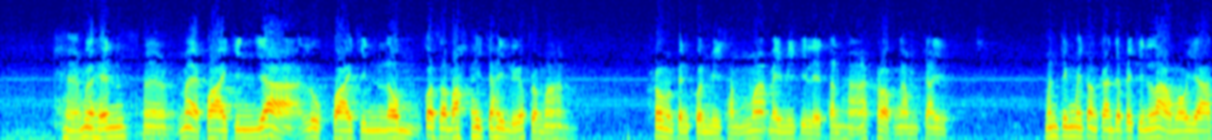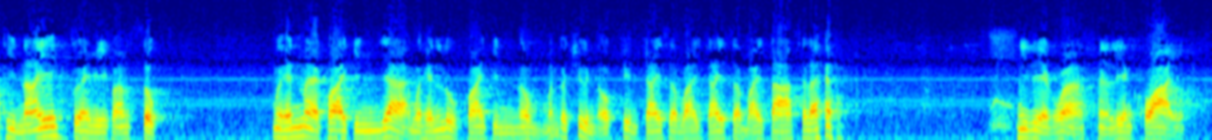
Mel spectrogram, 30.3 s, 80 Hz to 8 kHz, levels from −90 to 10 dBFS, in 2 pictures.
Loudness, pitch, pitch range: -23 LUFS, 115 Hz, 105-125 Hz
